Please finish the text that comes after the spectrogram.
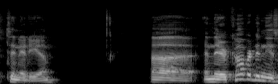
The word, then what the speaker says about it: ctenidia: These are very highly modified gills that are technically called ctenidia, I think is how you pronounce that. It's got a C at the front, which is throwing me off. Yeah. But I'm pretty sure it's ctenidia.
